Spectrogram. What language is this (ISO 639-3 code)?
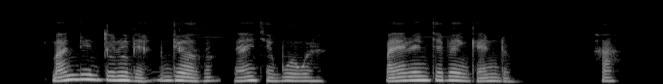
ibo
